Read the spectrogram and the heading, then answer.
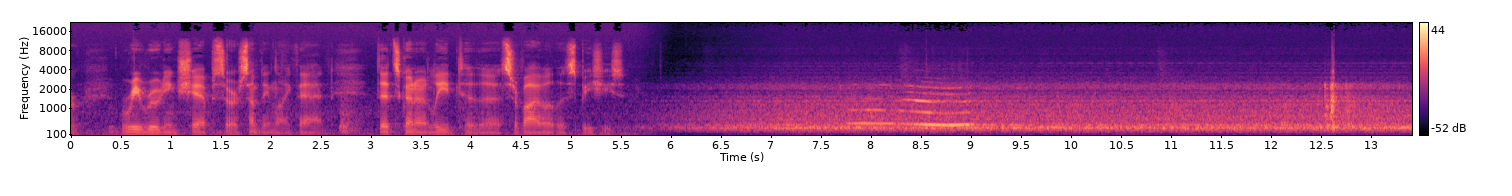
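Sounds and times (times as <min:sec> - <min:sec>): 
speech: 0:00.0 - 0:05.7
steady underwater rumble: 0:00.0 - 0:13.4
whale call harmonic whistle-moan: 0:07.1 - 0:10.3
whale sharp pop: 0:12.5 - 0:13.0.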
